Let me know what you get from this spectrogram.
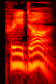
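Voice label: "predawn", British English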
